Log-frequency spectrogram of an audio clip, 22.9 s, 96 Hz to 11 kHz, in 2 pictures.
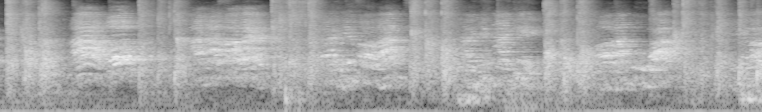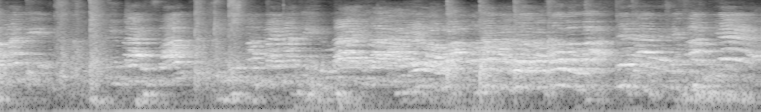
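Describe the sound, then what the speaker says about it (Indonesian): Children clap the rhythmic 'tepuk anak soleh' chant in a classroom, sharp bursts of hand claps in patterned groups mixed with young voices chanting along. "1, 2, 3. Tepuk anak soleh."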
